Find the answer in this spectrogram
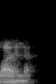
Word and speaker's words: Aina: Is that how you pronounce his name, Aina?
